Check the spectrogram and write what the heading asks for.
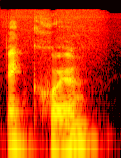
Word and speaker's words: Växjö: no one can pronounce unless you're Swedish. Växjö. It's spelled V-A with two dots on top of it, X-J-O with two dots on it.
